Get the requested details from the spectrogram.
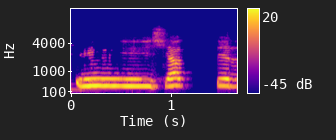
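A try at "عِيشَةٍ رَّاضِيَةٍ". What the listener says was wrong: Bukan syatir, nggak ada tasjidnya di sini. Tasjidnya di roh. Aisyatir. Aisyatir. Lagi ya, itu rodidi. Ya, kedal itu jadinya. Tarik lagi, yang atas seperti atas tadi. Rodiyah. Lidahnya ditempelin di sini. panjang. Aisyatir radiyah. Pendek, pendek.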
